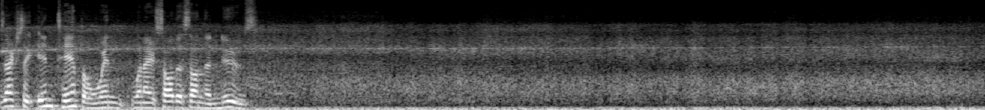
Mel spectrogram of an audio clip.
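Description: Jet engines roar steadily as a large plane rolls along a runway.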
